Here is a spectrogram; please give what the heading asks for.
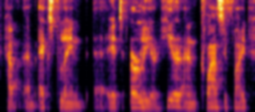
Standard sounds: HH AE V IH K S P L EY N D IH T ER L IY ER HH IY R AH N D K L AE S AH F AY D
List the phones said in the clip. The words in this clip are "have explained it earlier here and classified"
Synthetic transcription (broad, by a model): HH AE V IH K S P L EY N D IH T ER L IY ER HH IY R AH N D K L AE S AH F AY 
